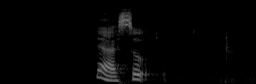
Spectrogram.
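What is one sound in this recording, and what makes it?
A woman speaks into a microphone in a large hall.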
